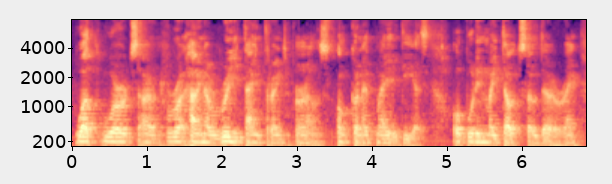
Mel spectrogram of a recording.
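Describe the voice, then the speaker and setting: Low-voiced colombian guy rambling about business, says "right?" a lot, echoey room. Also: fairly even intonation, normal speed. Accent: Colombian Spanish. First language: Spanish. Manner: rambling, keeps asking "right?". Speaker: small business owner vlogger. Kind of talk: casual unscripted monologue. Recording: roomy echo.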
